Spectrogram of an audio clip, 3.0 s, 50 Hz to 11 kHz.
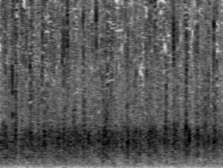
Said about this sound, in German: Das ist mal ganz, ich würde sagen, da haben wir eine ganz stabile 9,0. Dafür einen riesen Applaus. Das ist echt Hammer.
